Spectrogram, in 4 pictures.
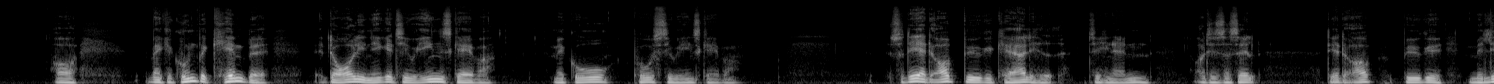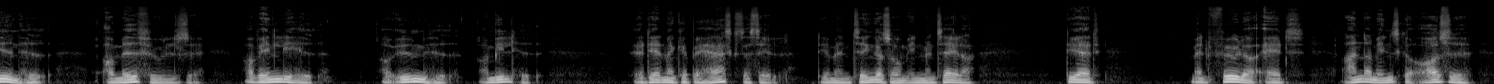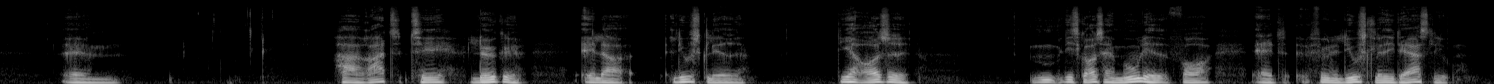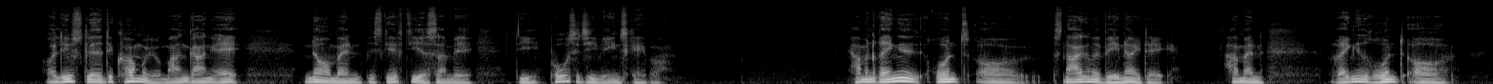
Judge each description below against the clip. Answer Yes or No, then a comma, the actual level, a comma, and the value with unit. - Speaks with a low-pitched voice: Yes, very low, 95 Hz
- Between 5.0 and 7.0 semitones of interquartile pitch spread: No, average, 3.2 semitones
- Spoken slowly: Yes, slow, 110 wpm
